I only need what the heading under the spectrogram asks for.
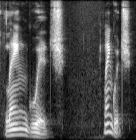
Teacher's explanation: You have the nasal ng sound, lang, and the hard g, gwidge. Language.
